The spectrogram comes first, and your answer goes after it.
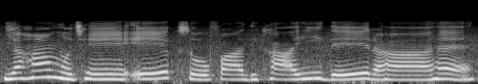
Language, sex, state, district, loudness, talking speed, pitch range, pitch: Hindi, female, Madhya Pradesh, Katni, -10 LUFS, 100 wpm, 225-265 Hz, 240 Hz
